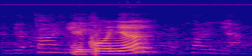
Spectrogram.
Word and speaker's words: Jeconiah: Yakonia. How does it read in the scriptures? Anybody read that for me? How do you pronounce his name from the scriptures? Yekonia.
